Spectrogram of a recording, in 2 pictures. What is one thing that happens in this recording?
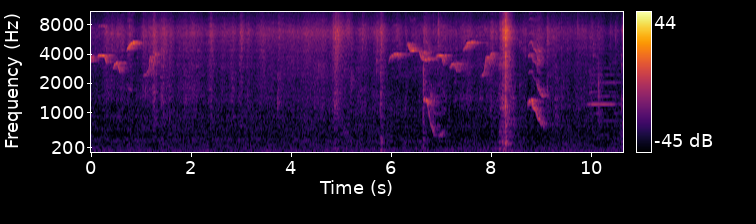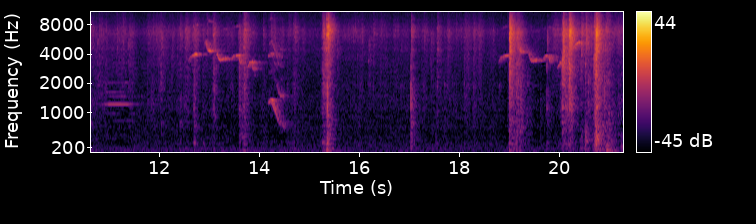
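A baby monkey squeaks in high chirps.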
